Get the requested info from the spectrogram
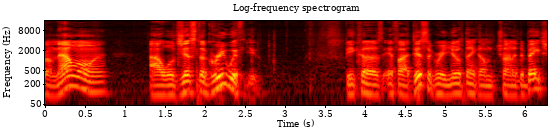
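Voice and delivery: dry, sarcastically agreeable tone. Retelling own reply to mom during a family argument: retelling own sarcastic remark. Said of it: "Sarcastically enough".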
